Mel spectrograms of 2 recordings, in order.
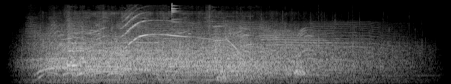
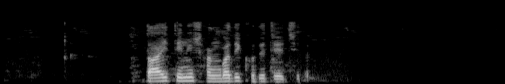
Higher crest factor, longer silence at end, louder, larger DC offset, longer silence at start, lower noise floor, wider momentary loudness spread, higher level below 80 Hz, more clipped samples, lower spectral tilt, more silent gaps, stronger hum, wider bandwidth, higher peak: about the same, 18 dB vs 22 dB; second, 0.45 s vs 1.95 s; first, -16 LUFS vs -20 LUFS; neither; second, 0.2 s vs 1.45 s; second, -46 dBFS vs -71 dBFS; first, 19 LU vs 11 LU; first, -54 dBFS vs -64 dBFS; neither; second, -0.5 dB/octave vs -6.5 dB/octave; neither; neither; first, 18 kHz vs 7.8 kHz; about the same, -2 dBFS vs -2 dBFS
